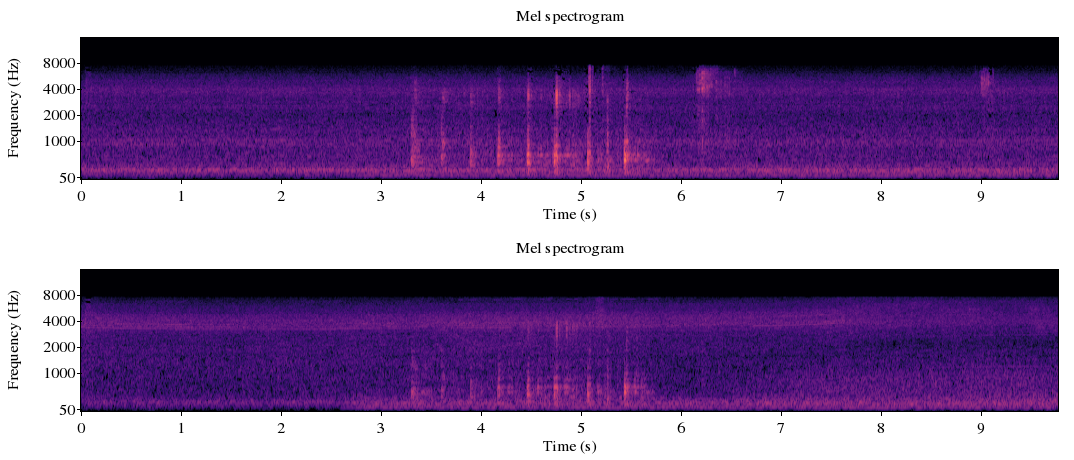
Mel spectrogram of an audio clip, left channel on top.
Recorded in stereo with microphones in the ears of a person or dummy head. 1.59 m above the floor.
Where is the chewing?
70° left (ahead or behind), 1.7 m.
